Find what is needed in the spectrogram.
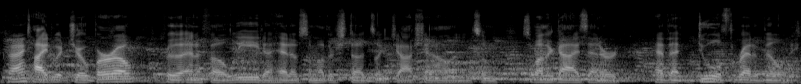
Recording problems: background chatter; loud; throughout; 4 voices, 6 dB below the speech

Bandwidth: 14.5 kHz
